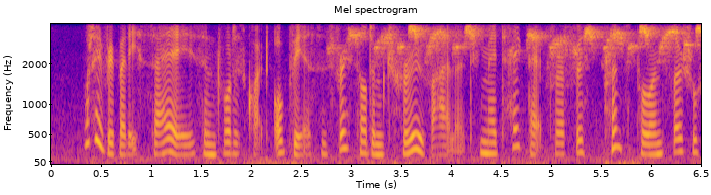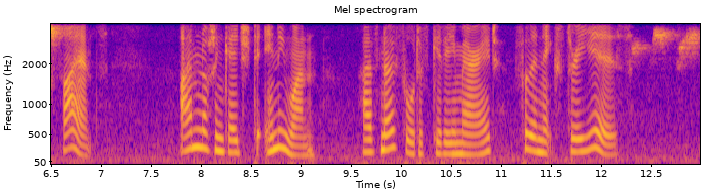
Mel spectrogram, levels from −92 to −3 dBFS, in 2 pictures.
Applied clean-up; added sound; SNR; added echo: none; Bird; 7 dB; none.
